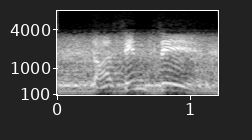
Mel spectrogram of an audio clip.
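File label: German enemy detected mood med, speech; War Thunder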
